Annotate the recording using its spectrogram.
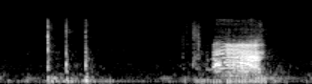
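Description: A man's loud, strained yell of effort, about half a second long, as he throws a football. About a second earlier come three quick sharp taps.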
